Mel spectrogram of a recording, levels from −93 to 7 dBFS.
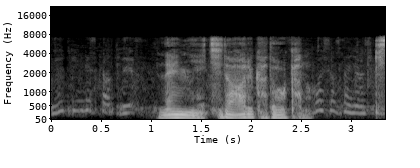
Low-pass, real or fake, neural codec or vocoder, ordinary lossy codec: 7.2 kHz; fake; codec, 16 kHz, 4 kbps, FreqCodec, larger model; Opus, 64 kbps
